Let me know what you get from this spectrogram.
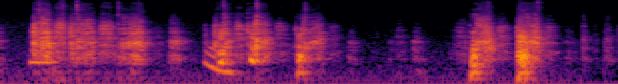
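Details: Husky Key, the stunt dog, at home with a best friend over for waffles: breathy, harmonic grumbling bursts in short clusters, one moan sliding downward midway, mixed with panting between pauses.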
